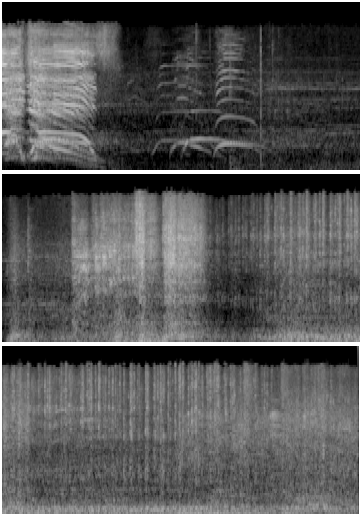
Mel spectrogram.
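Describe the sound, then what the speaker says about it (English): At Bristol, a crowd whoops and cheers first. Then the NASCAR Craftsman Truck Series trucks fire up their engines together, and the field settles into a loud, sustained rumble. "Drivers, start your engines!"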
